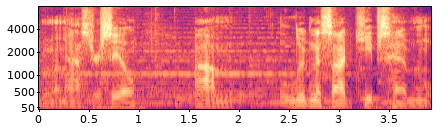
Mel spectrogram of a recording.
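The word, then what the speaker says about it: Lughnasadh: to Leonardo okay so lug nasad which I believe is the correct pronunciation of that I don't know why there are so many silent hes in that uh Bow's name but lug NAD um yeah if you're counting that's two silent H's um anyway very good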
